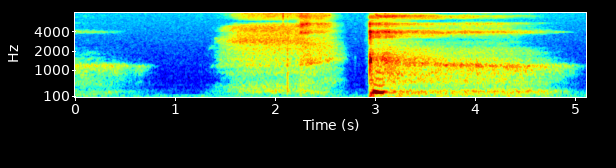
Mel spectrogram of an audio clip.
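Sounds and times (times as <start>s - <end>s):
slow breathing: 1.4s - 4.9s.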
